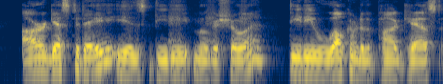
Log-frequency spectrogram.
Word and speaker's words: Mogashoa: And yeah, I love how you pronounce my surname almost just there. And yeah, it's heartwarming. So I am Didi Mogashoa, and I'm very happy to be here.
